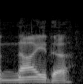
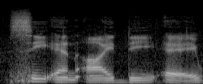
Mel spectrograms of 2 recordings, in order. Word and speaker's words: cnida: cells the feature is called the nida um cnida which the c is silent again and there's a tripod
